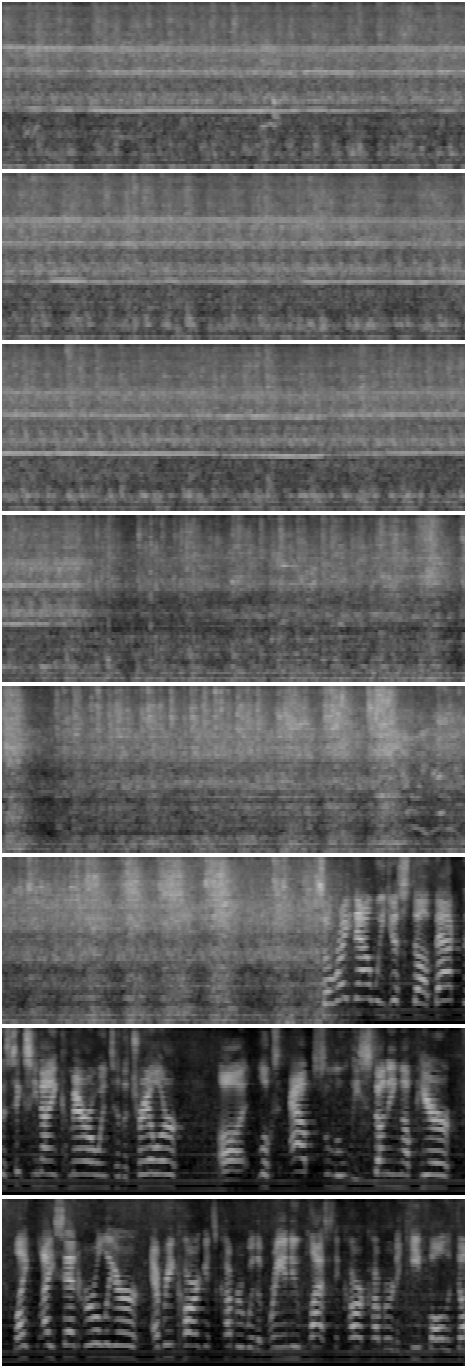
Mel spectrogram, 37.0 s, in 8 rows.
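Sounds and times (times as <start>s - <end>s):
car engine running at low speed: 0.0s - 27.0s
steady high whine: 0.0s - 37.0s.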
